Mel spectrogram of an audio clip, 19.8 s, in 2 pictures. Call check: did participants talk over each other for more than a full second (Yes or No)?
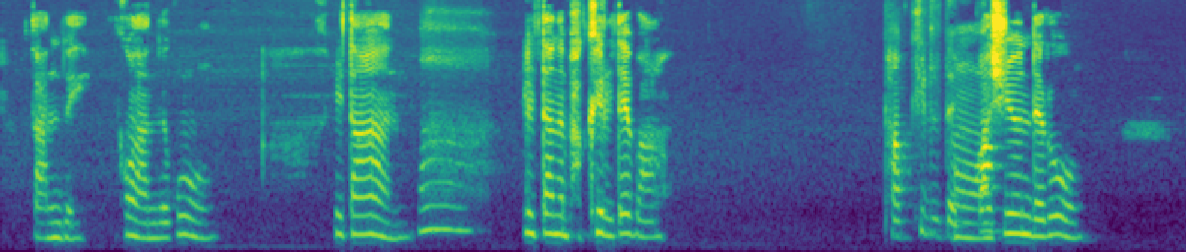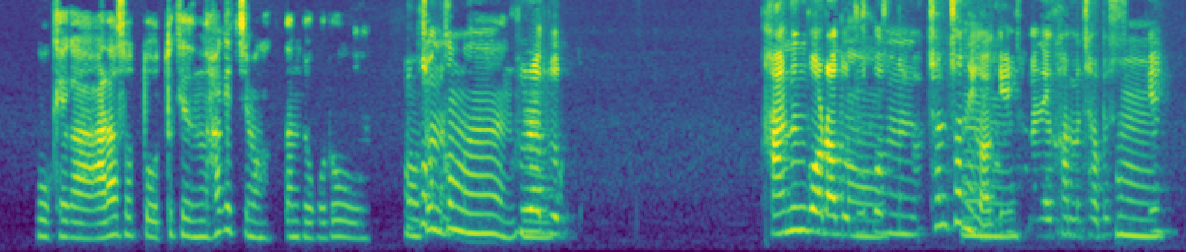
No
